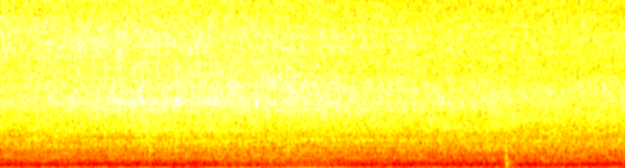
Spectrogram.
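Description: Diced bacon and wet grated courgette sizzling in a hot frying pan, a steady hiss as the watery courgette goes in.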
